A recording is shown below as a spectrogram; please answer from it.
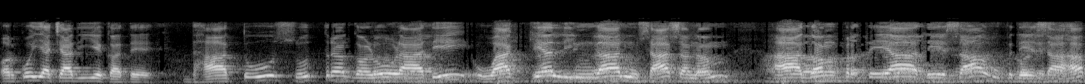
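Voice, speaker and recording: A man with a fairly high voice teaches an explanatory grammar lesson, repeating himself and checking understanding with asides. The recording is dull and lo-fi.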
